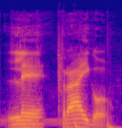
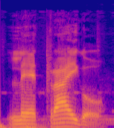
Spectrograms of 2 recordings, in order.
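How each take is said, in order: The two takes are said the same way.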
